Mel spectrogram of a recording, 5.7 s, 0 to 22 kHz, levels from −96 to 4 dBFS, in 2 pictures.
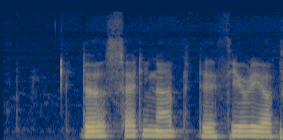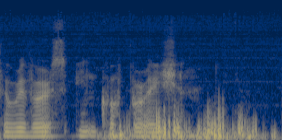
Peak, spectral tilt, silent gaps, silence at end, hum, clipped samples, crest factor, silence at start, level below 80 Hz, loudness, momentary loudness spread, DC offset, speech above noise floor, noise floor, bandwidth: -12 dBFS; -8 dB/octave; none; 0 s; none; under 0.1%; 18 dB; 0.8 s; -48 dBFS; -30 LUFS; 7 LU; under 0.1%; 38 dB; -68 dBFS; 12.5 kHz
